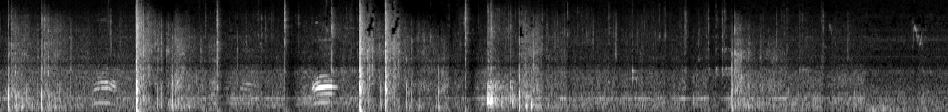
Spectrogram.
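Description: Shotgun shots on a trap-shooting line: sharp cracks at irregular intervals, mostly in the first half, the loudest about two seconds and five and a half seconds in. Short shouted calls come between the shots.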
